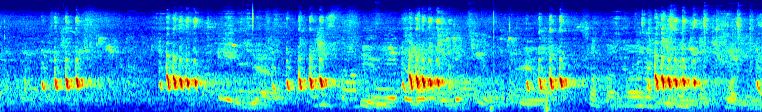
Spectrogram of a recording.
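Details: Taiwan barbet calling: low, burry trilled phrases, each a short rapid rattle, repeated six times over about seven seconds at roughly one-second intervals, with faint higher chirps from other birds in the background.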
